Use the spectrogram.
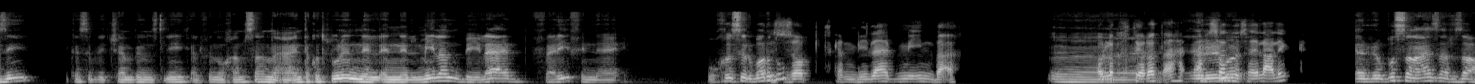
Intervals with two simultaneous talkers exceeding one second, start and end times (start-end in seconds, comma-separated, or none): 11.0-12.4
